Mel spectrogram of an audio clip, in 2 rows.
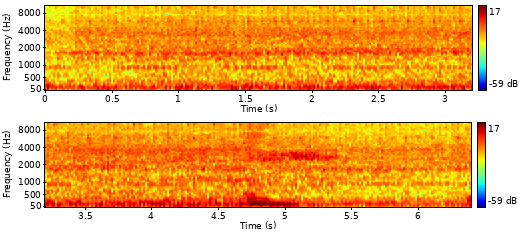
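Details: Manual car after a flood crossing in second gear at 2000 rpm, checked from underneath: idles with a smooth, steady low hum and an even fan-belt whir without knocks or squeals. Belt rotation is normal and there are no oil leaks. Owner still suspects a wet clutch. Normal idle.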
